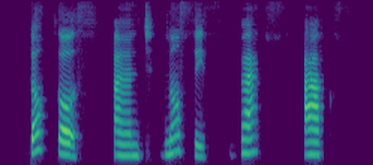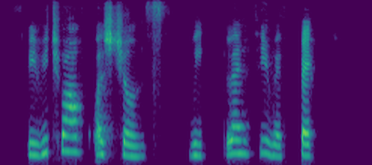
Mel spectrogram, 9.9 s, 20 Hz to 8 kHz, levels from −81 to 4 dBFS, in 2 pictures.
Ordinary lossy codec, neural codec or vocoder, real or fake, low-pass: none; codec, 16 kHz, 0.8 kbps, ZipCodec; fake; none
